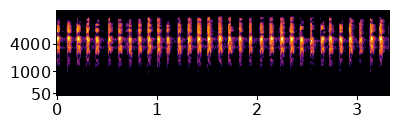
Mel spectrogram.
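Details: Sparrow-style phrases (isian gereja) sung by a white-rumped shama: quick, evenly spaced high chirps, about three each second, unbroken across the short stretch.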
